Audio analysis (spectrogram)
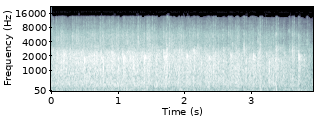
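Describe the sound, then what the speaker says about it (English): Sustained applause from a dinner audience at a teacher-of-the-year awards celebration, dense steady clapping that fades slightly toward the end. "Round of applause."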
